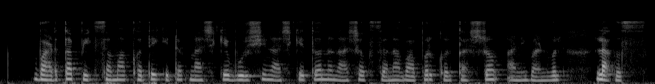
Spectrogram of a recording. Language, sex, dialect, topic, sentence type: Marathi, female, Northern Konkan, agriculture, statement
